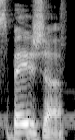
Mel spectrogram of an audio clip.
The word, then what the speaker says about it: Spacia: Vader and I'm Spacia were brought to you by anonymous dinosaur and rhymes with Asia it's time to appreciate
